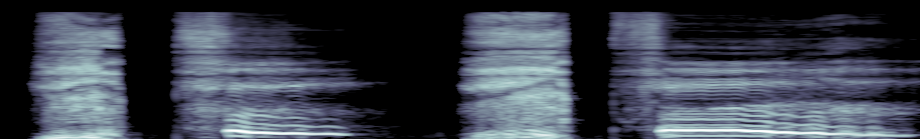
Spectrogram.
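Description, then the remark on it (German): Two loud snores voiced by a person imitating a girl snoring like a lumberjack during a class lesson, each a harsh, rasping inhale followed by a long, droning, groaning exhale, with a short pause between cycles. “Jetzt schnarchte Vicky auch noch, und zwar wie ein Holzfäller.”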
